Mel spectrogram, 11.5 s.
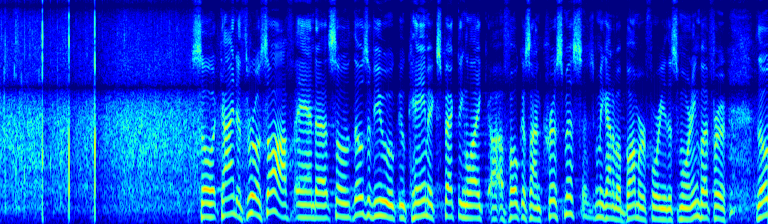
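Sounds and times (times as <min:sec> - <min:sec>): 
scattered audience claps: 0:00.0 - 0:04.2
speech: 0:02.9 - 0:11.5.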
